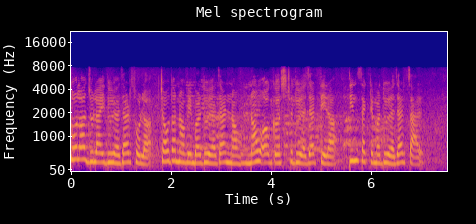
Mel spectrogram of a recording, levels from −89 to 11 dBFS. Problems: none marked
